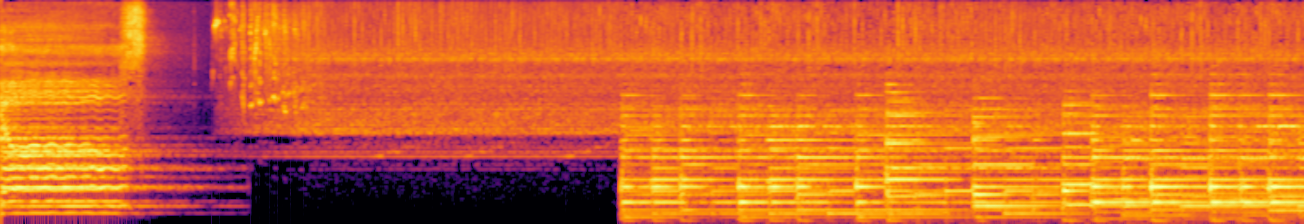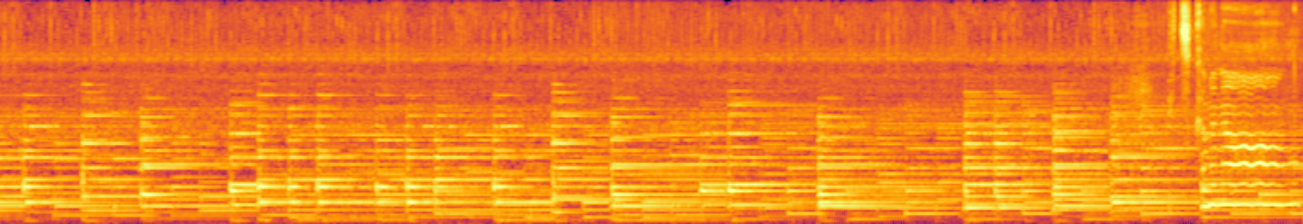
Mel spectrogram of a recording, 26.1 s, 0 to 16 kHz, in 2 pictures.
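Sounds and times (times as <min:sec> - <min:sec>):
faint steady hiss: 0:03.0 - 0:26.0
instrumental music with piano: 0:06.1 - 0:26.0.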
